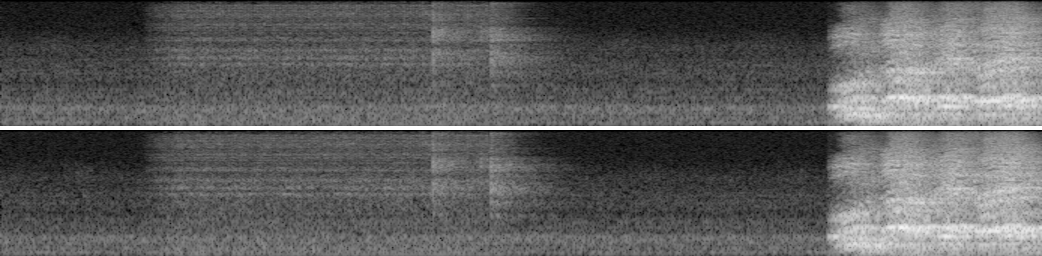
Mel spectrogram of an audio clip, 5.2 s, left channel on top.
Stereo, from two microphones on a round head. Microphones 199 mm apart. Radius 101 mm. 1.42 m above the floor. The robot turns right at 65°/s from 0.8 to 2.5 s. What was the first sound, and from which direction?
Crushing, centre (ahead or behind).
